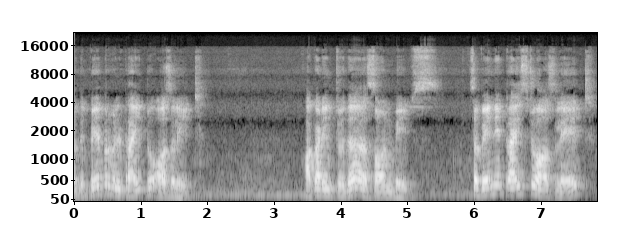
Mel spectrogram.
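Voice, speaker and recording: Slow-talking male teacher in an echoey room. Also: on the high side. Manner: halting, pausing, repeats phrases. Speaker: physics teacher. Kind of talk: explanatory demonstration lesson. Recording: echoey room with faint background noise.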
